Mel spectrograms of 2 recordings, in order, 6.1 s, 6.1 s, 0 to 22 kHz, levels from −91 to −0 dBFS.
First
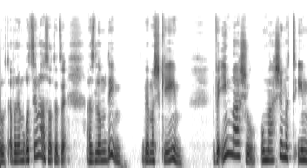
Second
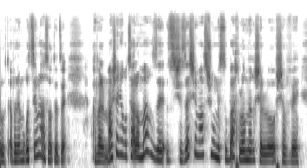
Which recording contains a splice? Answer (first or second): second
